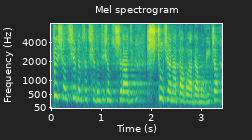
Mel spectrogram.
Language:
Polish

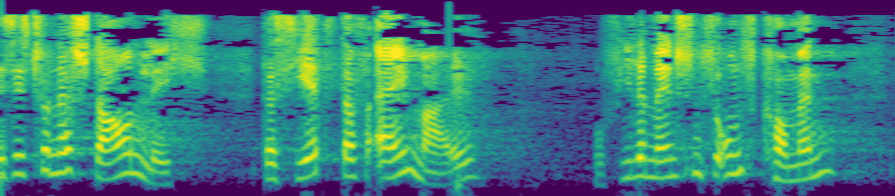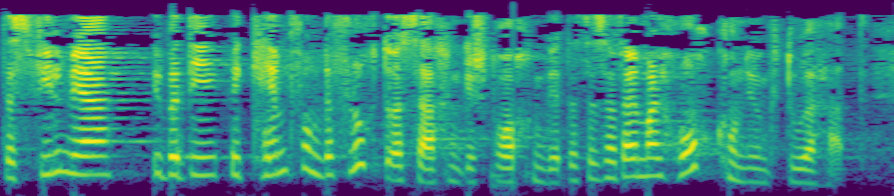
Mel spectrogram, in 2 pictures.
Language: German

